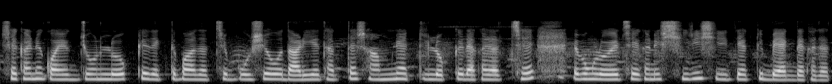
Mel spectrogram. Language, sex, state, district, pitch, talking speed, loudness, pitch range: Bengali, female, West Bengal, Malda, 240 Hz, 175 wpm, -18 LUFS, 230-255 Hz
